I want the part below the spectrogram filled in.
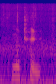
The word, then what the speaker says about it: Milton: And it was like, Milton, the T. Pronounce it properly.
